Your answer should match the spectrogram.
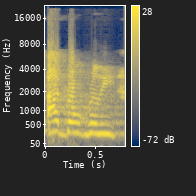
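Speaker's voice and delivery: ordinary talk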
